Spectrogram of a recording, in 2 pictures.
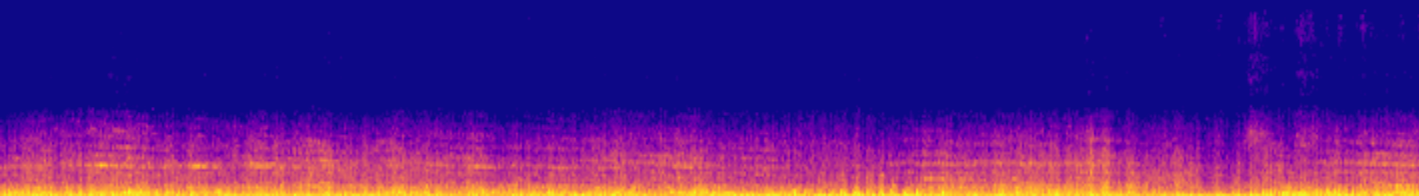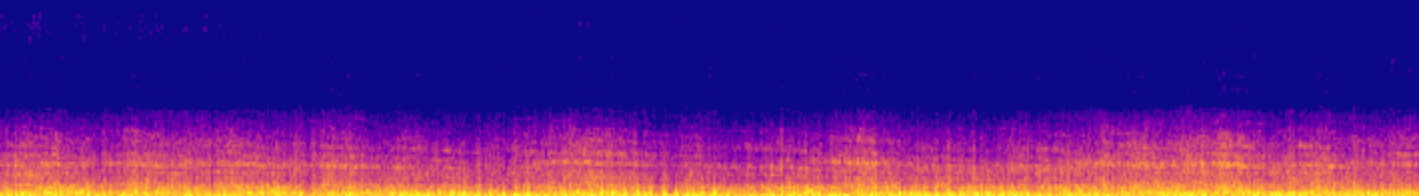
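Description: Double-stack intermodal container cars of a long freight train rolling past close by: a steady rumble of steel wheels on the rails.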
